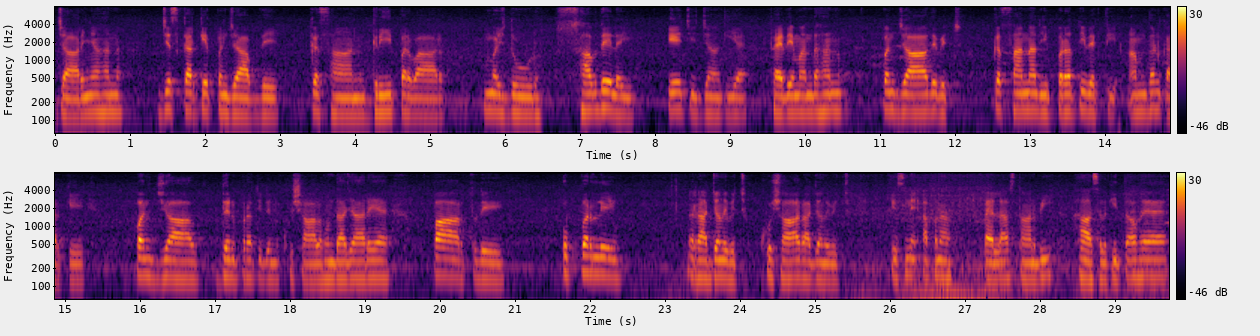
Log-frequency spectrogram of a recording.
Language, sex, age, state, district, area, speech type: Punjabi, male, 18-30, Punjab, Mansa, urban, spontaneous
